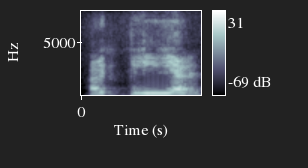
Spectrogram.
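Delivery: "क्लियर" said loud as the example word; model word clear. Shown as a demonstration. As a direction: punch "क्लियर" out for the class. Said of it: "यहाँ अ भी हो सकता है". (क्लियर शब्द ज़ोर से)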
